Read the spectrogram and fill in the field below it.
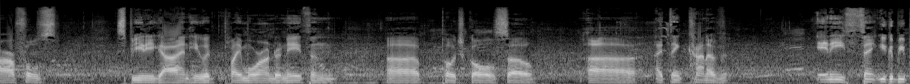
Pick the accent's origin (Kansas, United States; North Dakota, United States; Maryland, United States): Maryland, United States; Columbia; where I grew up playing soccer in Columbia, Maryland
